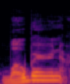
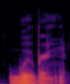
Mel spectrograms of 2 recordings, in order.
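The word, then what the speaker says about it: Woburn: It looks like Wuburn or Wuburn maybe, but it is not. It is Wuburn. Just trust me on this and say it Wuburn if you ever go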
